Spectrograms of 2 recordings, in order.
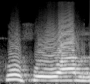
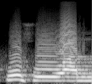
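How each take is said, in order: The two takes are said the same way.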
